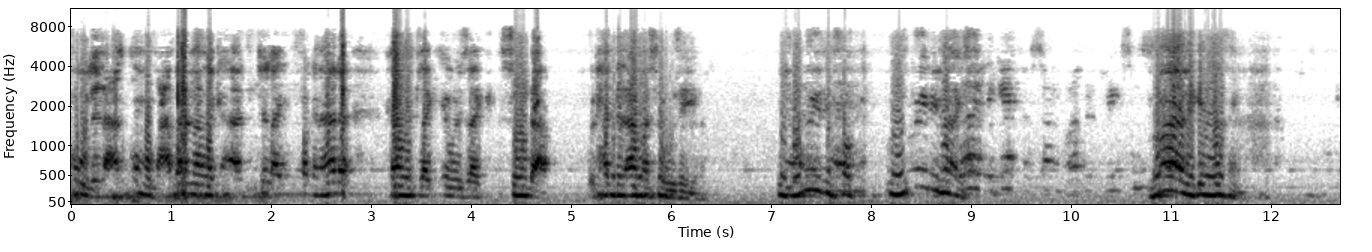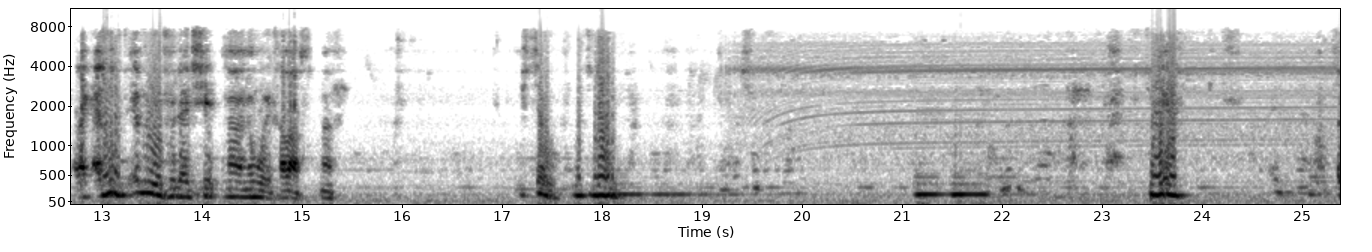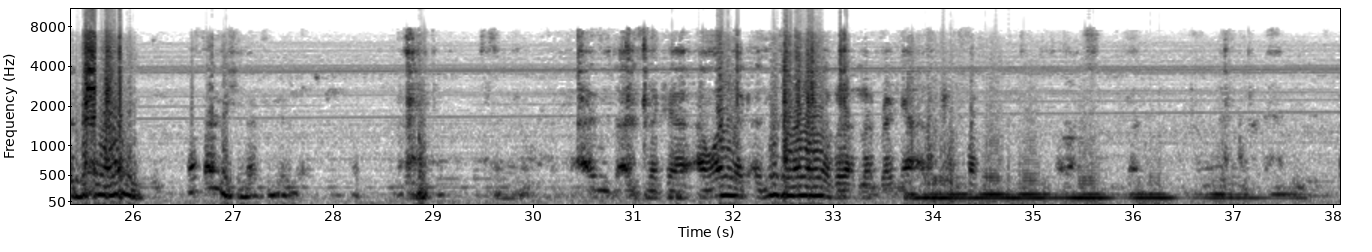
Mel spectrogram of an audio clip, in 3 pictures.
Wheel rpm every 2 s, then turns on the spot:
0, 0, 0, 0, 0, 0, 0, 0, 0, 0, 0, 0, 0, 0, 0, 0, 0, 0, 0.
none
